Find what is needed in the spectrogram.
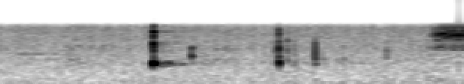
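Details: Baby with hiccups after eating fast and guzzling, two or three brief, sharp, soft catches in quiet room noise; hiccups.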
